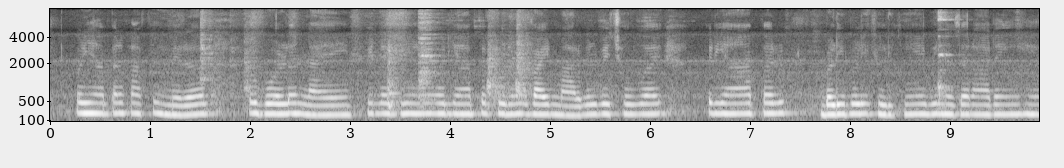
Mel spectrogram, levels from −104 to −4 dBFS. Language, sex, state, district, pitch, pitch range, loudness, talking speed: Hindi, female, Uttarakhand, Tehri Garhwal, 220 Hz, 210-225 Hz, -16 LUFS, 180 wpm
